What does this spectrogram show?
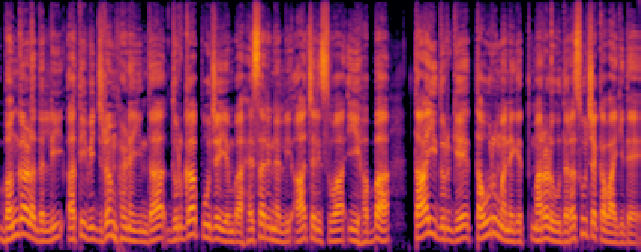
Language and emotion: Kannada, neutral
